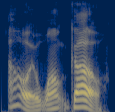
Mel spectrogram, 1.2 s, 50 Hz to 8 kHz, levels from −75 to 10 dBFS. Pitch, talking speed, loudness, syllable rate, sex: 155 Hz, 205 wpm, -16 LUFS, 4.4 syllables/s, male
